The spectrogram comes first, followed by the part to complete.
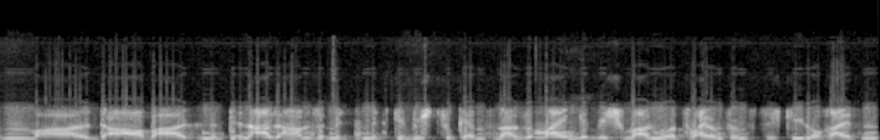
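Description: This man's voice sits fairly high, with ordinary pitch variation. He speaks at a very slow pace. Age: 80s+. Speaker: former jockey running a horse sanctuary. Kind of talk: radio interview. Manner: halting.

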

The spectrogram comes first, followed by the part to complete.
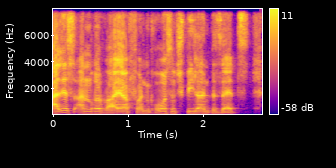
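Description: With vocal fry and ordinary pitch variation, a man speaks at medium pitch. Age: 70s. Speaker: former professional footballer. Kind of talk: interview. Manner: halting.

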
